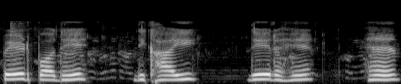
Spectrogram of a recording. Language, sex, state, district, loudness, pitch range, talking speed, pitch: Hindi, female, Himachal Pradesh, Shimla, -14 LUFS, 215-245 Hz, 90 wpm, 225 Hz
